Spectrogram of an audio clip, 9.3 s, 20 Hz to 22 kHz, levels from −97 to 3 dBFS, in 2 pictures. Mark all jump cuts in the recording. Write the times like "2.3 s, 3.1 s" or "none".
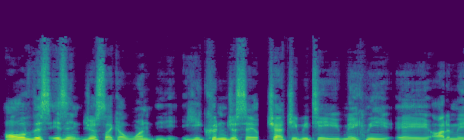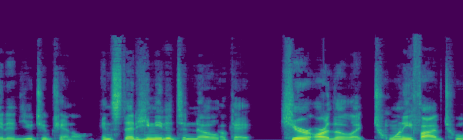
none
